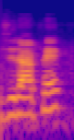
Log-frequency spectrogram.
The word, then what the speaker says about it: giraffe: Like giraffe, in giraffe we don't pronounce double F. At last only we pronounce F.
